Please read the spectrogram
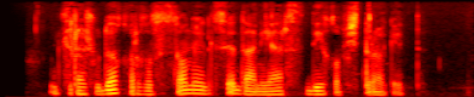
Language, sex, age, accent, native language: Uzbek, male, 18-24, Farg'ona, Uzbek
